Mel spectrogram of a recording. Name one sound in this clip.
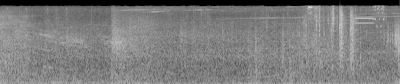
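A weapon clicks and rattles as it is picked up.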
